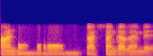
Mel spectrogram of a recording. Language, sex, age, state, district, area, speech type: Telugu, male, 18-30, Andhra Pradesh, West Godavari, rural, conversation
